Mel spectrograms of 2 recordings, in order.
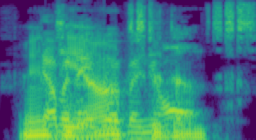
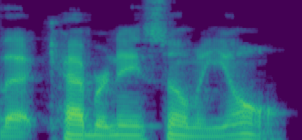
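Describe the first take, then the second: First: It is said as fast as possible. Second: It is said at normal speed.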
